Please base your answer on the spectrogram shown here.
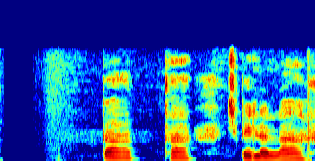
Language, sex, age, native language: Icelandic, female, 18-19, Icelandic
